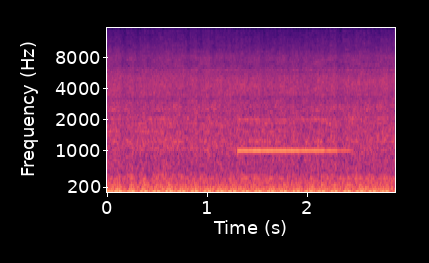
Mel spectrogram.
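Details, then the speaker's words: 2006–2007 Jeep Grand Cherokee 4.7 V8 idling in gear, check engine light flashing; rough lumpy idle, body shaking, uneven exhaust stumble two or three a second from a cylinder 4 misfire, not coils, plugs or injector. "Perhaps you can hear it, but it's shaking pretty good. I mean, I don't know if you can see the hood tremoring or not. Probably not. But it definitely feels like a misfire."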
